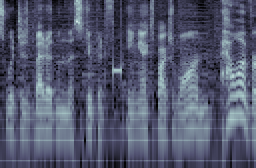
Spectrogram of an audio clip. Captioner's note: beep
